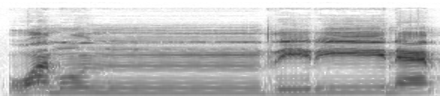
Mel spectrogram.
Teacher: نون یہ blue colour میں یہاں پر اخفا کریں گے، ناک میں آواز چھپائیں گے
